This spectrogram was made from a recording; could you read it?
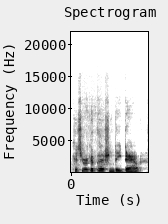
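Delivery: high, steady character voice. Performer voicing one character in a scene: higher-pitched voice. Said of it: "I think this is the higher pitched, less warbling voice".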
